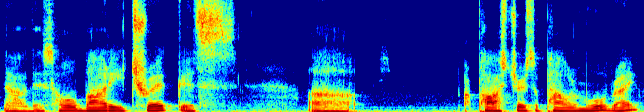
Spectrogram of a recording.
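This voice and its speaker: Male channel host, husky and unhurried, encouraging speaking coach who talks from experience. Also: medium pitch, expressive, darkish tone. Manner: coaching, checks in with frequent "right?" and "okay?". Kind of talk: motivational public-speaking advice.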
